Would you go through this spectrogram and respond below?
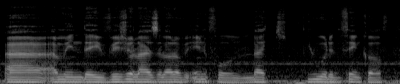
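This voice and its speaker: A man's voice: on the low side, monotone, normal speed, slight background noise. A man co-hosting a tech show, pointing viewers to programs in a casual, upbeat way. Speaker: co-host.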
